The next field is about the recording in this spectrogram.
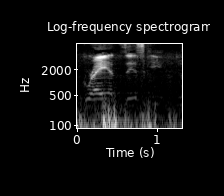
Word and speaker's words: Grodziskie: Oh, so let's go ahead and rate this beer, the Grodziskie. Did I say it right? You did. Grodziskie.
